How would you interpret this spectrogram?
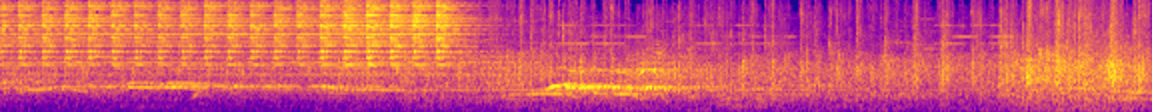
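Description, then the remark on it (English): A stock exchange opening bell, rung by a SPAC listing on a Thursday morning as stocks open, rings continuously with a bright, sustained metallic tone for about four seconds, then gives way to steady, dense applause from a crowd that carries on to the end. “All right, we got a SPAC listing here this morning ringing the opening bell on this Thursday as we see stocks open up a little bit higher.”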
